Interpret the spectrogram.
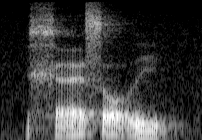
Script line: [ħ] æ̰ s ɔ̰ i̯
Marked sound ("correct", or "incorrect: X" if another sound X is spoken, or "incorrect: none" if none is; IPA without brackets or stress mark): incorrect: x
